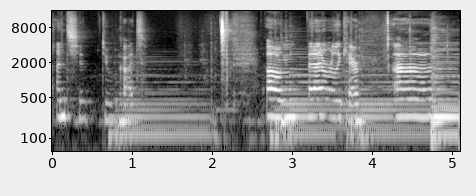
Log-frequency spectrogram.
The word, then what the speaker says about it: Antje Duvekot: It's Antje Duvekot.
